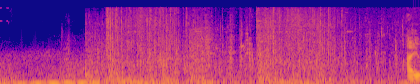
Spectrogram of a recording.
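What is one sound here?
Explosions boom and rumble amid crackling debris.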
